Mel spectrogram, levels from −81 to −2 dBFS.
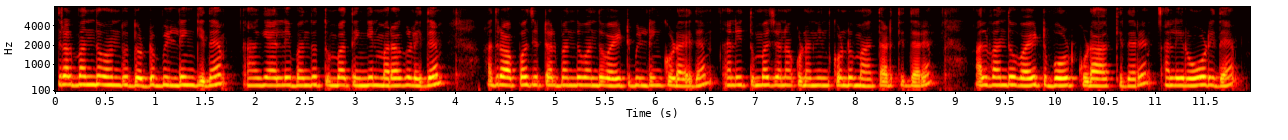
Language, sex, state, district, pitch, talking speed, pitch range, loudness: Kannada, male, Karnataka, Shimoga, 265 Hz, 185 wpm, 260-275 Hz, -28 LUFS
